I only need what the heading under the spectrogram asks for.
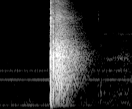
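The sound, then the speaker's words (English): A single sharp hand clap rings out after a moment of near silence, loud, with a bright burst that decays quickly into a short echo. “We got to do the clap.”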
